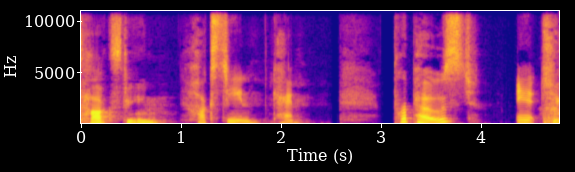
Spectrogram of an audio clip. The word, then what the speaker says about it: Hochstein: How are we pronouncing this? Am I saying it incorrectly? I think it's Hochstein.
